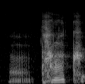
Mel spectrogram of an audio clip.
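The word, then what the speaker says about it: תנ״ך: 그래서 토라 할 때 T, 너비임 할 때 N, 그리고 케투빔 할 때 K. 그 합치면 타나크 이렇게 발음을 하는 거예요.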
